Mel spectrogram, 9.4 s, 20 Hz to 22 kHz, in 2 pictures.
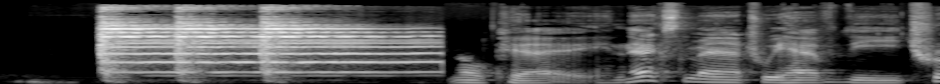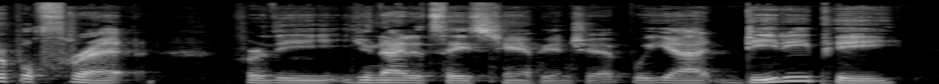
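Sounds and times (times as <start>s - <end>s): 
bright metallic bell clanging: 0.5s - 2.2s
speech: 2.3s - 9.2s.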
